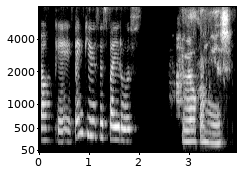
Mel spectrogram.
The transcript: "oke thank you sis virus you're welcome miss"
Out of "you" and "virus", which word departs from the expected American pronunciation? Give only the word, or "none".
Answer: virus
